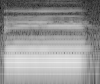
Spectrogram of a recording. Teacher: lips together and the sound coming out through the nose and if we block the nose as we say that sound then it stops the sound altogether so we'll go mmm block our nose and that stops the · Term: nose sounds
